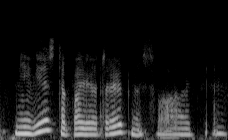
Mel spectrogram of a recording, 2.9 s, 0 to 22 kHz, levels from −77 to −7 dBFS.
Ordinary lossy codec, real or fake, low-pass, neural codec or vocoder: Opus, 32 kbps; fake; 7.2 kHz; codec, 16 kHz, 2 kbps, FreqCodec, smaller model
